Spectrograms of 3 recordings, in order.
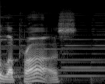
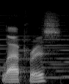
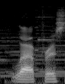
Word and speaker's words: Lapras: Oh, LRA. Lapras. Lapras. Not LRA.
